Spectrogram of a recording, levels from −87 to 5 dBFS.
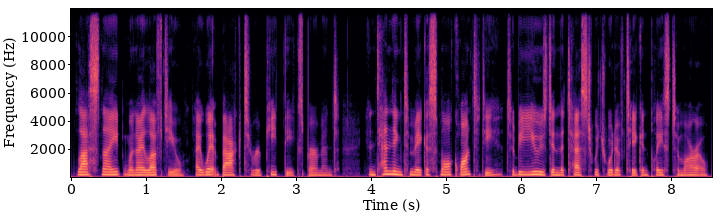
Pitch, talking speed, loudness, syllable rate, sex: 180 Hz, 225 wpm, -19 LUFS, 5.4 syllables/s, female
